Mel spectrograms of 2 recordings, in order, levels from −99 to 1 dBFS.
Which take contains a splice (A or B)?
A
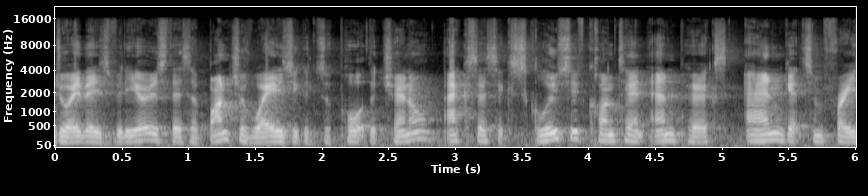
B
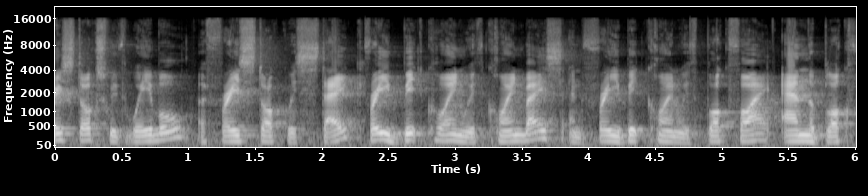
B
